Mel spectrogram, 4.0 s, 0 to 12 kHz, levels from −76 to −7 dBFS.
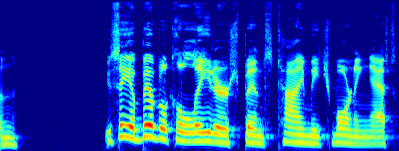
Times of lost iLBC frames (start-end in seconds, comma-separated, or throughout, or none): none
